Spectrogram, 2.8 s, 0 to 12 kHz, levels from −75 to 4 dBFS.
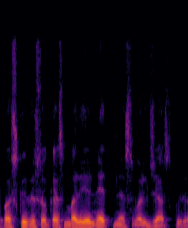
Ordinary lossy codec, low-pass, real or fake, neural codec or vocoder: MP3, 96 kbps; 9.9 kHz; fake; vocoder, 22.05 kHz, 80 mel bands, WaveNeXt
